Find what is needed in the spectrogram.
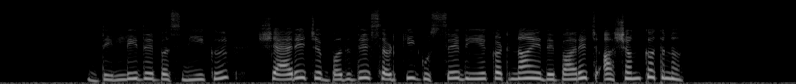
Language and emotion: Dogri, fearful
